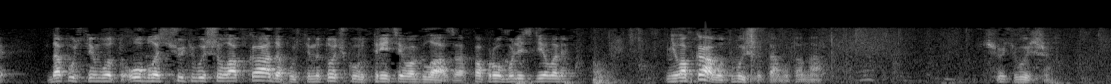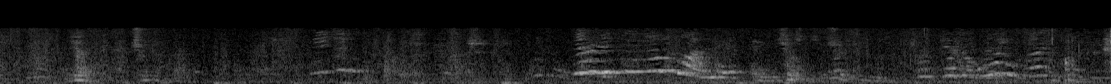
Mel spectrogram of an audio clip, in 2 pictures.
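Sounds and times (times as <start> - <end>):
speech: 0.0 - 8.4, 9.9 - 10.7, 11.8 - 12.7
children squabbling in the background: 14.2 - 18.6.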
